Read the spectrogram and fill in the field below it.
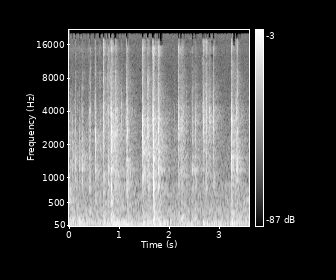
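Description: Computer keyboard typing while writing Java code for an ArrayList example, bursts of quick key clicks in short clustered runs with brief pauses, close and clear with no talking.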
